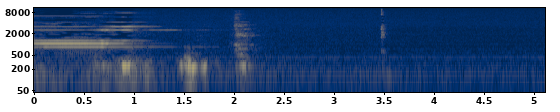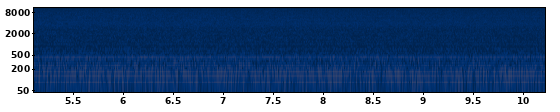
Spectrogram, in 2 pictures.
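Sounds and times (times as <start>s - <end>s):
loud steady electronic parliament voting bell ringing: 0.0s - 1.8s
brief faint tone: 0.0s - 2.2s.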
